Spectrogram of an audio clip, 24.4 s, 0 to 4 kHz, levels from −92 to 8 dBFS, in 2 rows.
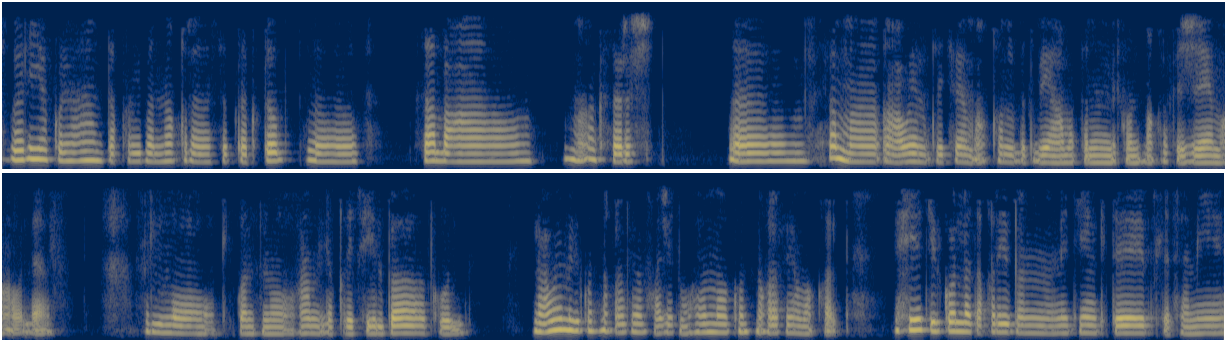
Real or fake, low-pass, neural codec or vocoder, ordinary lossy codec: real; 3.6 kHz; none; MP3, 32 kbps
